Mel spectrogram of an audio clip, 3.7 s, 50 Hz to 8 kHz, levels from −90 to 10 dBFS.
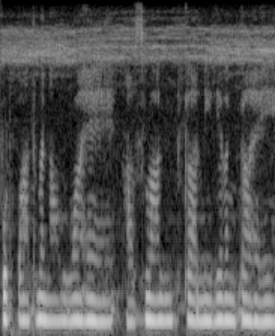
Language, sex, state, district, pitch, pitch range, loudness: Hindi, female, Bihar, Samastipur, 185 Hz, 185-190 Hz, -16 LUFS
